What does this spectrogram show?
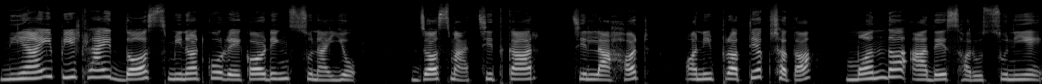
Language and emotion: Nepali, neutral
